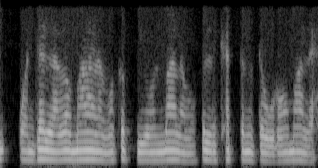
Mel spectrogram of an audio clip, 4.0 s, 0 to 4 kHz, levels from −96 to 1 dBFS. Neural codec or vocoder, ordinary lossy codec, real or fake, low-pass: none; Opus, 64 kbps; real; 3.6 kHz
